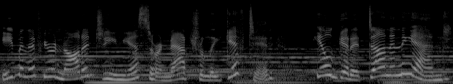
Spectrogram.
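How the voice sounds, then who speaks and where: Patient business mentor, encouraging, high lively voice, game music underneath. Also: female voice, moderate pace. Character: friendly young woman business mentor. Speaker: game character voice. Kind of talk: video game voice acting. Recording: game audio over music.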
